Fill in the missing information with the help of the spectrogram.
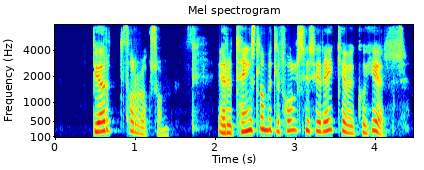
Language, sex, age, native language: Icelandic, female, 50-59, Icelandic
